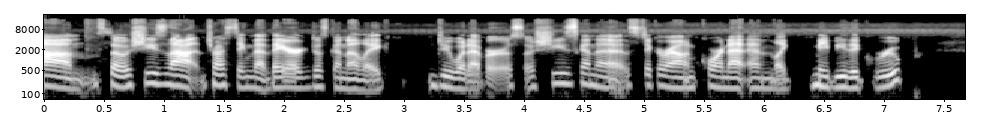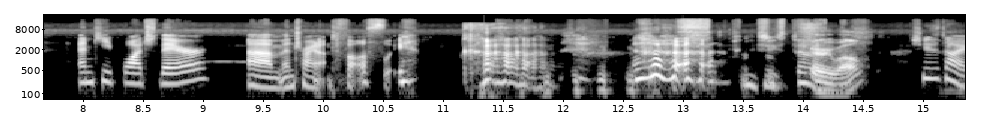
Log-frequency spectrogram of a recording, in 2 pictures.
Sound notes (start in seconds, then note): 11.2 laughing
